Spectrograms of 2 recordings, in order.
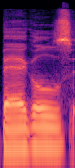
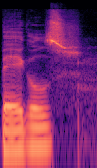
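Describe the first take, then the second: First: The word is said with a Canadian-sounding vowel. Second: The word is said with a standard vowel. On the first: Someone else said it this way. "he's Canadian. He said bagels" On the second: This is the usual way to say it. "instead of bagels"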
